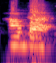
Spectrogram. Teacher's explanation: vokal diakhiri dengan T ketutup, ya, grafonnya itu menjadi D.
